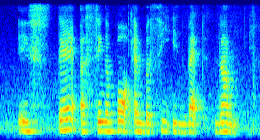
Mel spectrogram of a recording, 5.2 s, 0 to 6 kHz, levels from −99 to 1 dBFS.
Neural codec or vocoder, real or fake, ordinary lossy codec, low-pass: none; real; none; 5.4 kHz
